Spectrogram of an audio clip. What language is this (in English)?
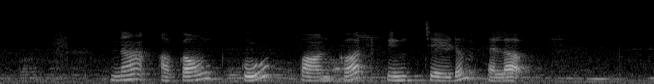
Telugu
